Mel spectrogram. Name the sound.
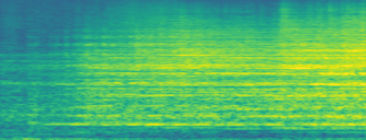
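creaking door opening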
